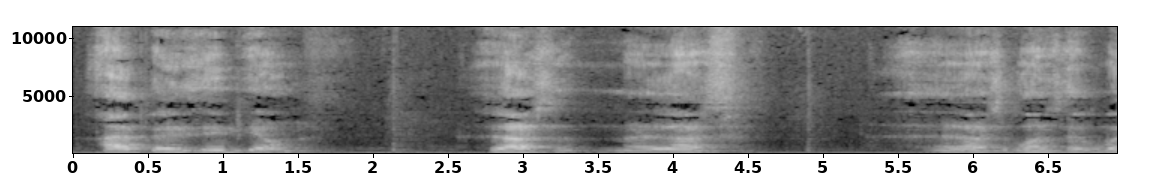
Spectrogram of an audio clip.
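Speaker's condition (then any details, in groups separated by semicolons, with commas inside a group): Amyotrophic lateral sclerosis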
